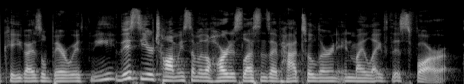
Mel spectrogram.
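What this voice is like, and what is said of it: Slightly off voice from a cold. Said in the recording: “I'm getting over a cold, so my voice is a bit off”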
